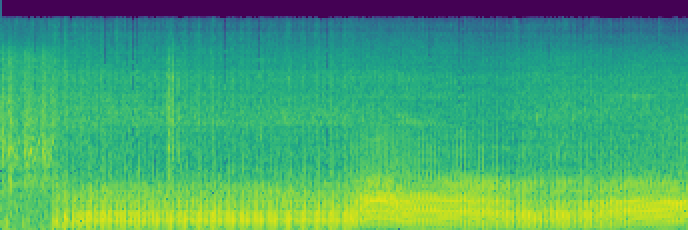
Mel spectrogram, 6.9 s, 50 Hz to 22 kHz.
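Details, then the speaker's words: Yamaha R1 inline-four with crossplane crankshaft, uneven firing sequence with gaps: deep, lumpy burble that swells as revs rise then holds steady, sounding like a V4; healthy; normal crossplane exhaust note. "Sebab itu jugalah enjin inline 4 Yamaha R1 bunyi dia seakan-akan macam enjin V4."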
